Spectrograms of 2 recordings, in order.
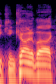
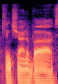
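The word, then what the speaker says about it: cinchona: So it can be Kinkonabark, Kinchonabark, Sinkchonabark. The CH and the C, depending on which country you're in and which vowel it follows, all sort of change.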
